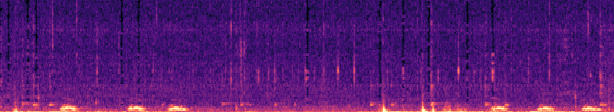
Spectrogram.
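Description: Liquid drips into a metal kettle.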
